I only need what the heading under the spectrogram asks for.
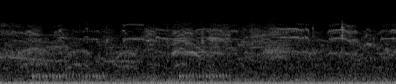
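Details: Hundreds of Arctic terns calling at a big breeding colony on Rottumerplaat, Netherlands, 4 June 2023; a continuous chorus of grating, squawking calls over a constant low rumble of wind or sea.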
